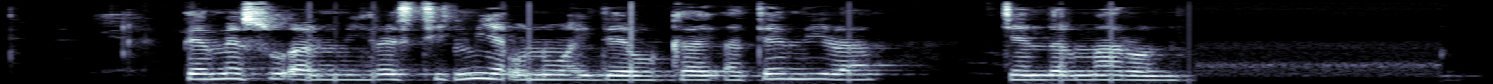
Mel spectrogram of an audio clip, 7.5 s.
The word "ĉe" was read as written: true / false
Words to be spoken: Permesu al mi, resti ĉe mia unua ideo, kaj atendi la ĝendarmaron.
false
